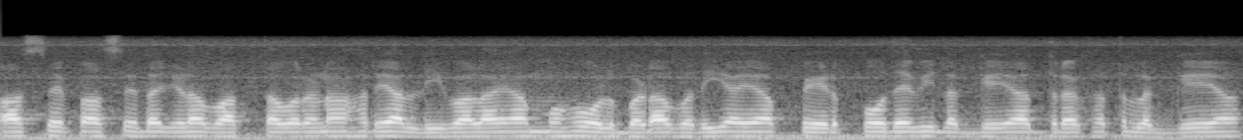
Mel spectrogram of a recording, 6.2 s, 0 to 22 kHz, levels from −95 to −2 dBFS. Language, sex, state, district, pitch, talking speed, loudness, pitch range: Punjabi, male, Punjab, Kapurthala, 120 Hz, 195 wpm, -15 LUFS, 115-125 Hz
